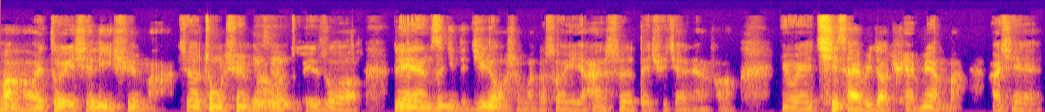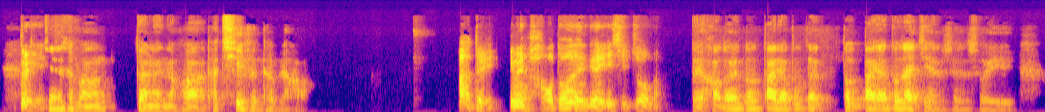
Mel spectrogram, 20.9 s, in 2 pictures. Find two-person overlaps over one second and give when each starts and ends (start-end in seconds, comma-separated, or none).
none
